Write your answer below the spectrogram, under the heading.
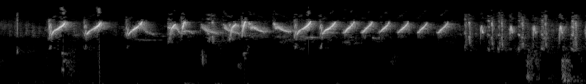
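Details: Male sunbird song, the kind used as a lure for bird trapping: a rapid run of high, thin, upward-slurred chirps repeated about three per second, ending in scattered sharp ticks.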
